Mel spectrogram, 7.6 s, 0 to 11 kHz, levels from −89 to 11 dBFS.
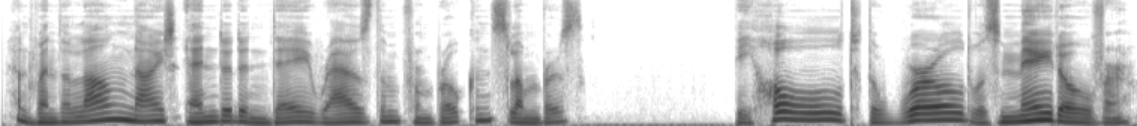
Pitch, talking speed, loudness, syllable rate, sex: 135 Hz, 150 wpm, -19 LUFS, 3.9 syllables/s, male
